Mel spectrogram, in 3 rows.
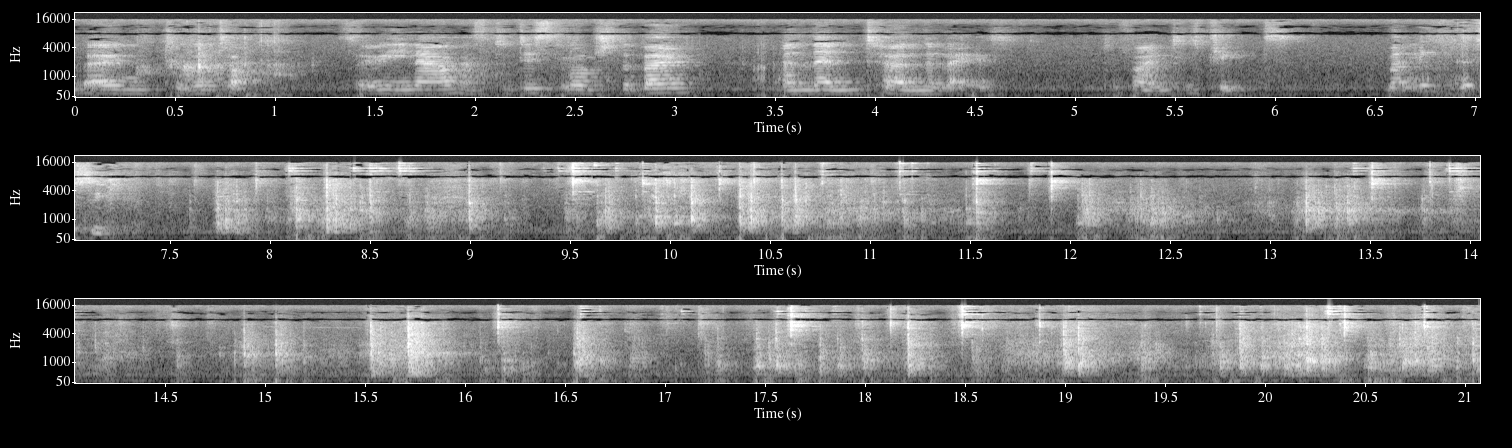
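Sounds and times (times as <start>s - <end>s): plastic puzzle clacking and rattling: 7.7s - 21.0s.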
